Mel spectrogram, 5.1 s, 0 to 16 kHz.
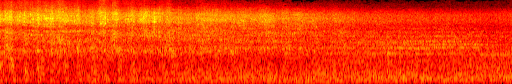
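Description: Steam-hauled passenger train, 70013 Oliver Cromwell (a BR Standard Class 7 'Britannia' Pacific) and its carriages, passing close by over a level crossing. It makes a loud, steady rush with the wheels clattering on the rails.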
